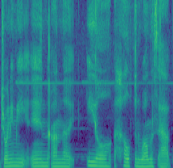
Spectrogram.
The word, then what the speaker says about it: EEL: me in on the EEL Health and Wellness app. That's E at symbol L pronounced eel like ocean, like in the ocean.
